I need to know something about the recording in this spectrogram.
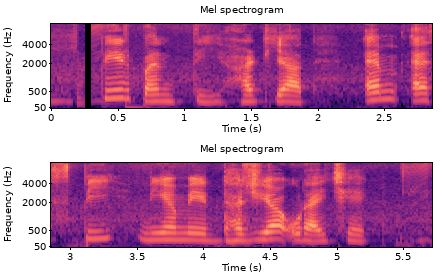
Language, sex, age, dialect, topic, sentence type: Magahi, male, 25-30, Northeastern/Surjapuri, agriculture, statement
